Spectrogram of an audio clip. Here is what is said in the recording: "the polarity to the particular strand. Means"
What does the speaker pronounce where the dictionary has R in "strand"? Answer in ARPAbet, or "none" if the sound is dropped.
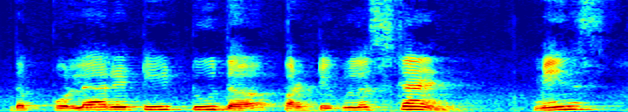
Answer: none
